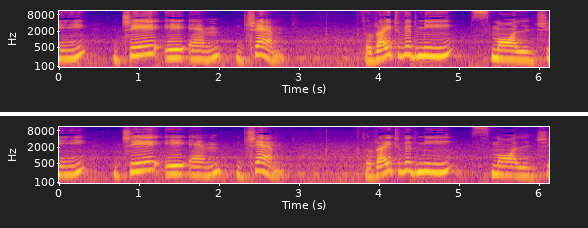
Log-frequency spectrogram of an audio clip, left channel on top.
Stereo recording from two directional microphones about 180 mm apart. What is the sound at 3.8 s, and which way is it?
Speech, 35° left (ahead or behind).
